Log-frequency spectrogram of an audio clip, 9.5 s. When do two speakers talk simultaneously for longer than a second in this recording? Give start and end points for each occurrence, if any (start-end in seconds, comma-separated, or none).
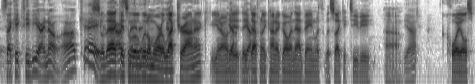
1.8-3.4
